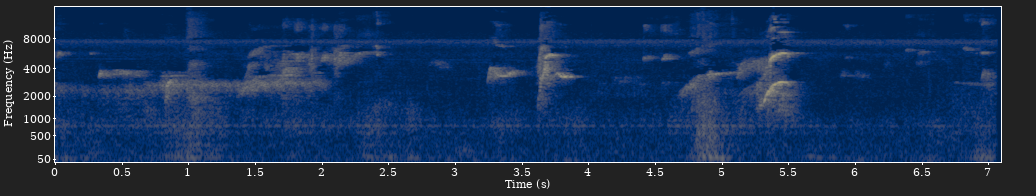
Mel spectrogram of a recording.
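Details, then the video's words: European goldfinch in a big breeders' aviary: lively high twittering with buzzy, chattering phrases, sharp rising chirps and quick trills, sung close and clear against a near-silent background with a faint high whine. "طائر الحسون"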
